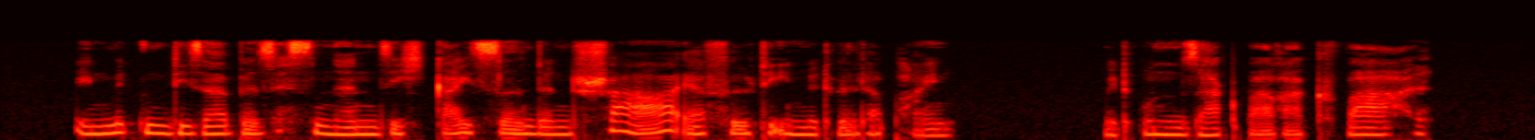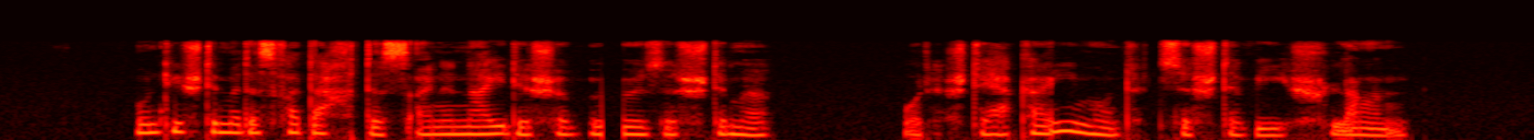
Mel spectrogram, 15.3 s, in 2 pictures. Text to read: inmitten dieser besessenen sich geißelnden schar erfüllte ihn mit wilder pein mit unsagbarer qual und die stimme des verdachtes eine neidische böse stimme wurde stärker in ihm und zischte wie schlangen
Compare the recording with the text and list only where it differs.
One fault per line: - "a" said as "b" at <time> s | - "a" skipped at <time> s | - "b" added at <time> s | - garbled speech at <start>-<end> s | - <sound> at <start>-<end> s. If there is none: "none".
- dropout at 10.7-10.8 s
- "in" skipped at 12.9 s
